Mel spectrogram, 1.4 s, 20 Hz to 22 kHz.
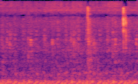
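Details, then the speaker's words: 1974 Dodge W100 Power Wagon, revived after sitting 41 years, after installing a new voltage regulator and now charging properly; deep, steady burble with an even beat and no ticking or stumbling: normal idle. "now running cool as a cucumber actually I mean this thing just you don't get much better than that sounds like an old mud truck"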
